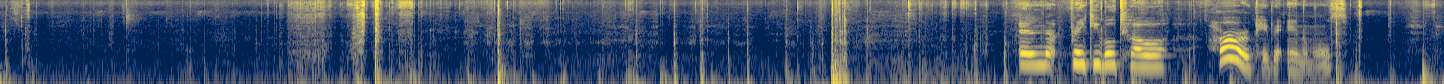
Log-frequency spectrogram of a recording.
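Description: Knocks and bumps sound close by.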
